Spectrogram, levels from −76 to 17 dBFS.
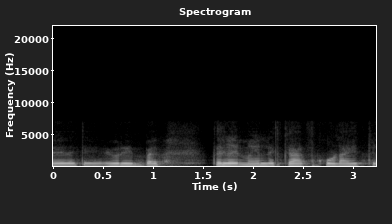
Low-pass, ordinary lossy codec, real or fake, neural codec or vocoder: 7.2 kHz; none; fake; codec, 16 kHz in and 24 kHz out, 0.9 kbps, LongCat-Audio-Codec, fine tuned four codebook decoder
